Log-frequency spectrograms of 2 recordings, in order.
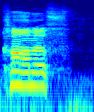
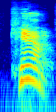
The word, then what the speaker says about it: Caniff: to mine and so I've been called conif Caniff uh dumbass but Canada is is the correct pronunciation but again I don't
